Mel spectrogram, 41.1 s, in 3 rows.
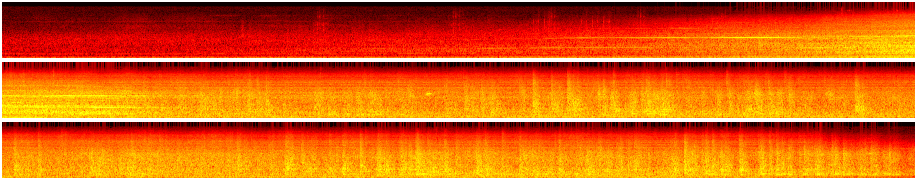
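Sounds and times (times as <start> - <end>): diesel locomotive engine drone: 0.0 - 41.0
train wheels clacking over rail joints: 12.2 - 41.0.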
